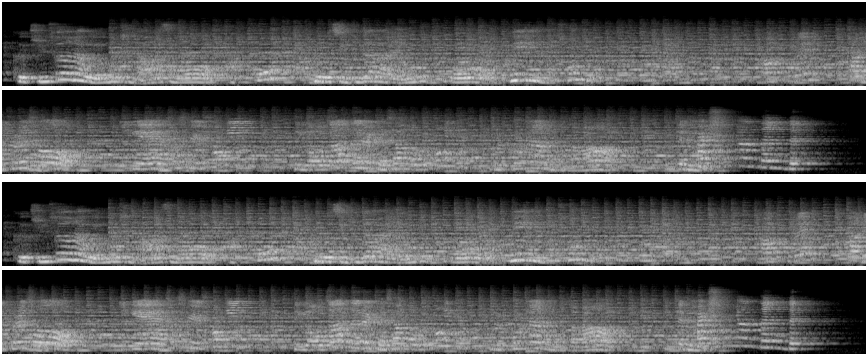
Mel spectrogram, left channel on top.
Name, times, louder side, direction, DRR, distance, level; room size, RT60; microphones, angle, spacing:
voice 1, 0.1-6.0 8.9-9.1 15.4-15.7, left 1 dB, 30° left, -9 dB, 0.8 m, -18 dB
sound 1, 1.1-15.8, right 1 dB, 75° right, 0.8 m, -23 dB
voice 2, 7.6-8.1 8.5-9.4 9.8-14.8 15.3-16.6, right 1 dB, 25° right, -2 dB, 0.5 m, -20 dB
2.7 x 2.3 x 2.4 m, 0.95 s
head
